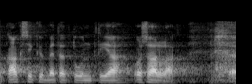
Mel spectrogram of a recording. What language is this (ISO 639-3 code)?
fin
